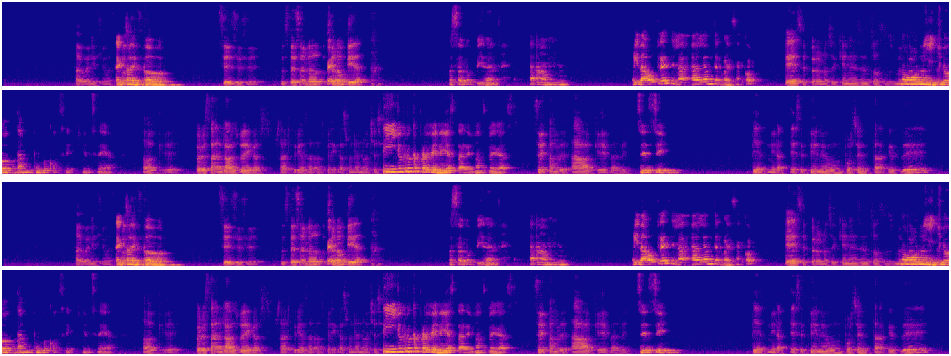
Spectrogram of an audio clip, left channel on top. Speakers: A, on the right; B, on the left.
A: Está buenísimo, está
B: Tengo
A: buenísimo.
B: de todo.
A: Sí, sí, sí. Usted solo,
B: pero
A: solo
B: no
A: pida
B: solo pidan. Am, y la otra es el A- Alan de Resaco.
A: ese, pero no sé quién es, entonces me
B: No,
A: perdonarás.
B: ni yo tampoco sé quién sea.
A: Ah, Ok. Pero está en Las Vegas. Saldrías a Las Vegas una nochecita.
B: Sí, yo creo que preferiría estar en Las Vegas.
A: Sí, también. Ah, ok, dale.
B: Sí, sí,
A: Bien, mira, ese tiene un porcentaje de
